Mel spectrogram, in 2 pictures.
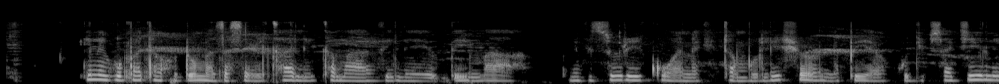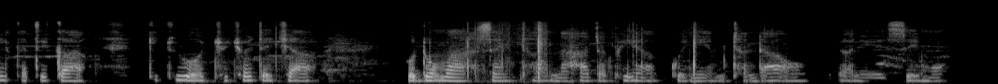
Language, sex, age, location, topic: Swahili, female, 25-35, Wajir, government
